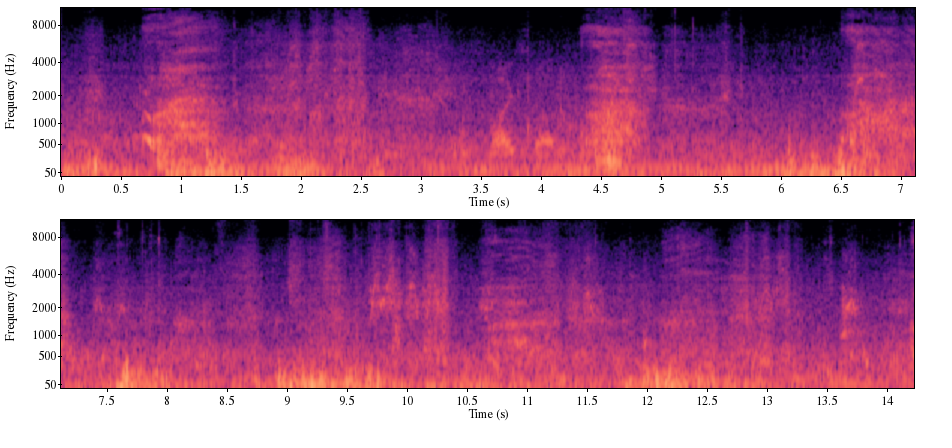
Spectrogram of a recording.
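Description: Steady low drone from a deep-sea party boat's machinery, with gusts of wind on the microphone and scattered bursts of voices.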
